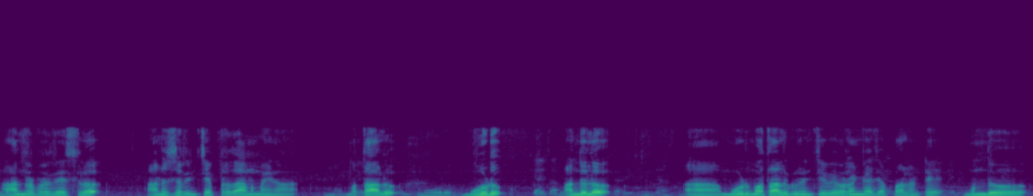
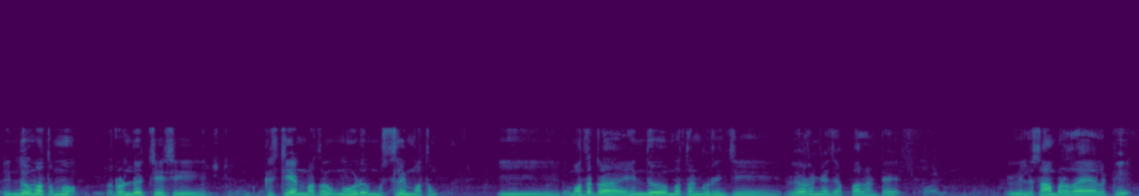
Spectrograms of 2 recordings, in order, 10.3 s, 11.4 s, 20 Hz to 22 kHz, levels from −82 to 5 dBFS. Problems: background sounds at intervals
